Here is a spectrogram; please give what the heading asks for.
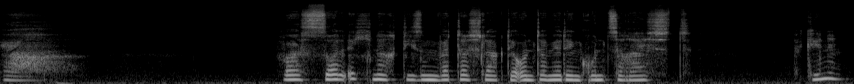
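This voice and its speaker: An actress playing an orphaned, devoted young princess in a classical radio drama, declaiming verse solemnly and breathily. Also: female voice, mid-range voice, little pitch movement, slow pace, long pauses, darkish tone, husky. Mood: grieving.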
